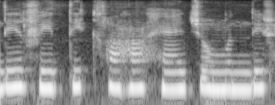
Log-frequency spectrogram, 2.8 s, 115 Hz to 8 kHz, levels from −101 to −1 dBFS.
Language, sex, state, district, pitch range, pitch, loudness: Hindi, female, Himachal Pradesh, Shimla, 220-240 Hz, 230 Hz, -13 LUFS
